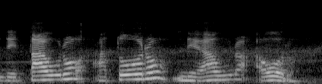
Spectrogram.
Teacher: El diptongo tenemos aquí au, en cambio pasó a uno solo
